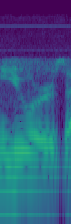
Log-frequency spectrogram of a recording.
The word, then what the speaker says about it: Ewers: you had this Quinn Ewers out of Texas, and I hope I'm pronouncing his name right. – You are signed correct.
